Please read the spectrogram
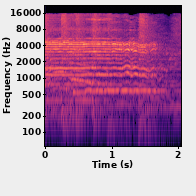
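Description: Live worship music: men and women singing together in harmony over keyboard, with long held notes that take on vibrato in the second half.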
